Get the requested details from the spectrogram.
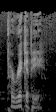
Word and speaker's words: pericope: It's called this unit is called a pericope.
